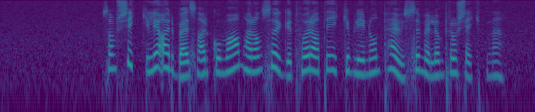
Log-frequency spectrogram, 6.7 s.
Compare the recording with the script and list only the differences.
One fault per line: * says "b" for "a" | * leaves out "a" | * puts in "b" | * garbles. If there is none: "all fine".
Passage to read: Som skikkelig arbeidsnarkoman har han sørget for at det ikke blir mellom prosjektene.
* puts in "noen pause"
